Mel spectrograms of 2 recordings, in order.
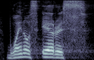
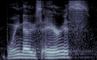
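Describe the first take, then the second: First: It is said with a careful Spanish-style accent. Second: It is said with a heavy Southern US accent. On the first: The speaker calls it right. "like my accent, I worked on that really hard" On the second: The speaker calls it wrong. "worst southern accent ever"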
